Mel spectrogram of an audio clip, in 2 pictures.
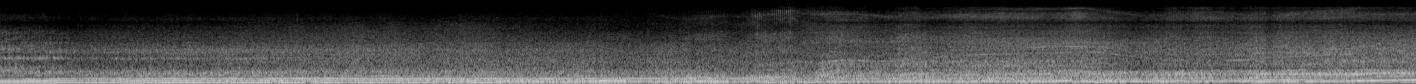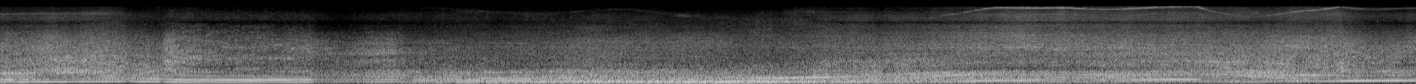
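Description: Off-road 4x4 engines driving on a dirt track, the revs rising and falling again and again as they accelerate and ease off, with a brief lull a little past halfway.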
